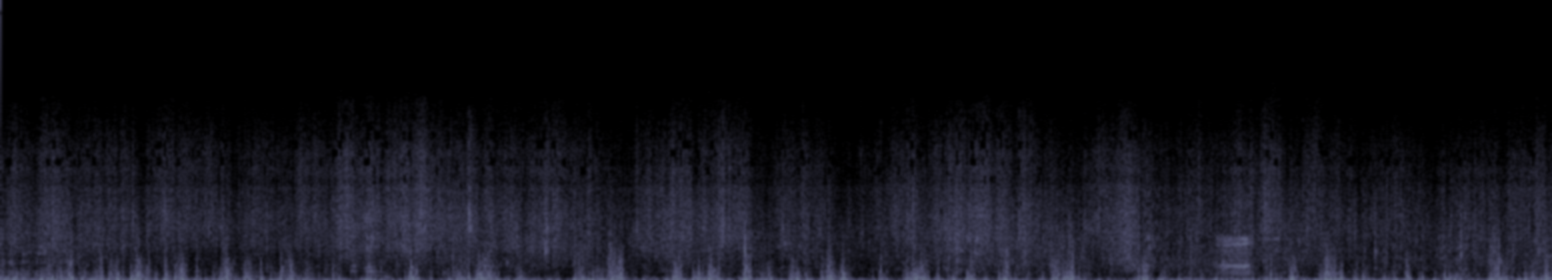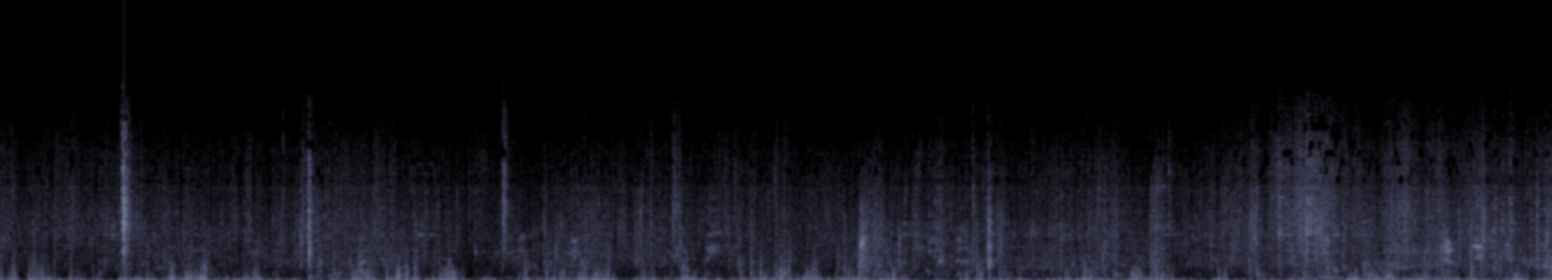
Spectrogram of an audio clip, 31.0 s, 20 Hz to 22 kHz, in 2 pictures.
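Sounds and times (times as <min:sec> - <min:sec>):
strong wind buffeting microphone: 0:00.0 - 0:31.0.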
